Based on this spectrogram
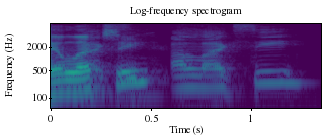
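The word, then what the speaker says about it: Aleksej: I got, oh boy, guy Josh, help me pronounce his name. Posavelsky, right? Alexei, say Alexei.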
